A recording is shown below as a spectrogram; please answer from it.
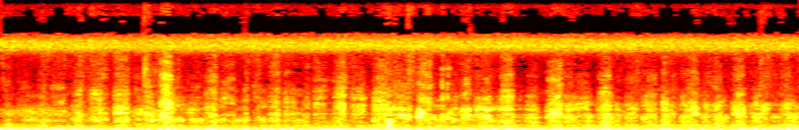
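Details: German Shepherd dog panting in quick, steady rhythmic breaths throughout, a soft breathy huff repeating several times a second, over a constant high-pitched electronic whine in the background.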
